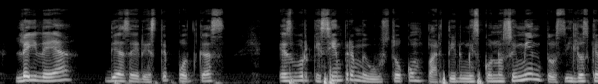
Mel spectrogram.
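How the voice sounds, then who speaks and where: A man speaks in a normal speaking voice at a moderate pace with lively intonation, the sound dry and close with no echo. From Guatemala. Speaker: marketer and business coach podcaster. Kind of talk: podcast introduction monologue.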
